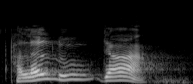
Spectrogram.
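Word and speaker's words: הללויה: Eh, su origen es hebreo y se pronuncia jalela, jalelu ya.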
